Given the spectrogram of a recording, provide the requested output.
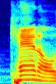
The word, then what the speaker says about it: Cannell: it wrong every time canal is how you actually say it right sean cannell rhymes with youtube channel nice that's that's it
